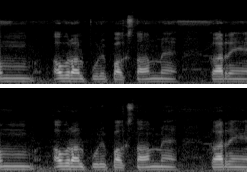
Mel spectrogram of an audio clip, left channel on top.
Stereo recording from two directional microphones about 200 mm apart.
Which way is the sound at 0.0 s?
25° left (ahead or behind).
